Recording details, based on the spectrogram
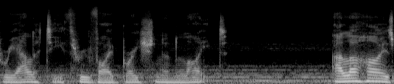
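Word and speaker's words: ܐܠܗܐ: Alaha is pronounced Alaha with equal emphasis on all three syllables and a strong aspirated H at the end. The sound starts in the belly, rises through the chest, and releases through the mouth with that final breath.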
